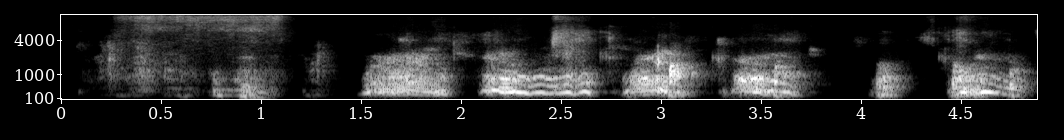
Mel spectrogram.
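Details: Five-week-old Cavalier King Charles Spaniel puppies from Myra and Remy's litter at Red Barn Cavaliers, indoors on a chilly Thursday morning: rough, gargling puppy growls in a run of short bursts, with a hiss at the start.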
